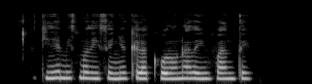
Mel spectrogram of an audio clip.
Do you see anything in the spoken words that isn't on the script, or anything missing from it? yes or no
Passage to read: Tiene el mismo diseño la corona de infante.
yes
